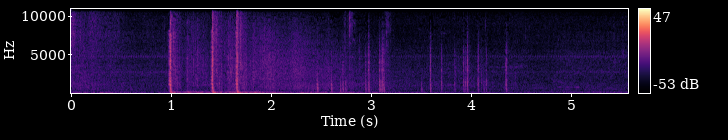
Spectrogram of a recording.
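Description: Aerial fireworks shells bursting: three loud booms in quick succession about a second in, with a low rumble after them, then a scatter of smaller crackling pops that fade out.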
